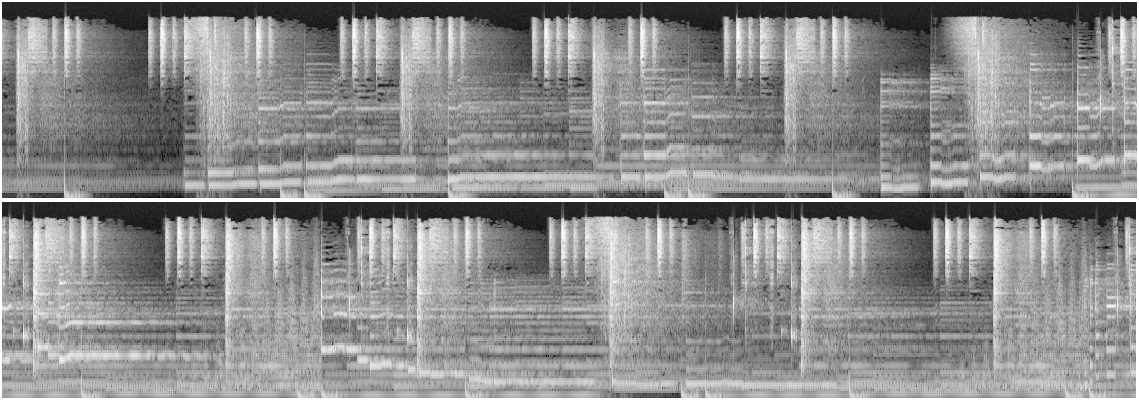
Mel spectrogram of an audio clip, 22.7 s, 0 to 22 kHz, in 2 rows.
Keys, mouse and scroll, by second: 19.8-22.6 drag.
